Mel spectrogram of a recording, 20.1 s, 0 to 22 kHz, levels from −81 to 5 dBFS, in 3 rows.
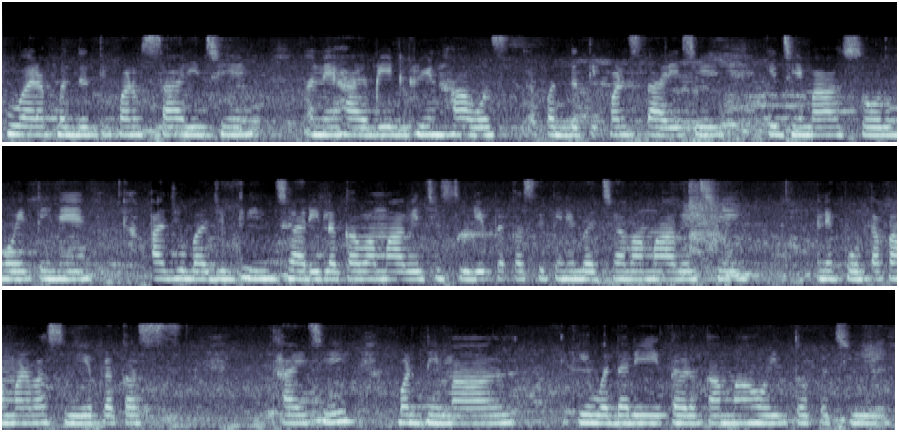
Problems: constant background noise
